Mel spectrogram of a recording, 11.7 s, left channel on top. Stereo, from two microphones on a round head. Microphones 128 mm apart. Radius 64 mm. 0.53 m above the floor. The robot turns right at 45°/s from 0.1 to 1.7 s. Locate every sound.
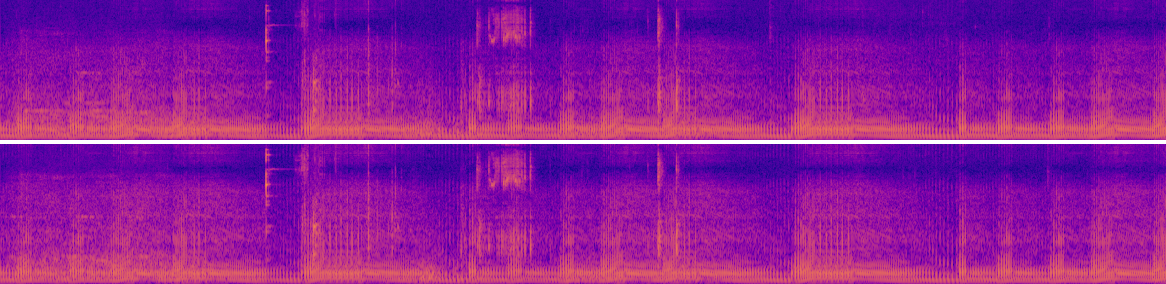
0.0 s a motorcycle: 110° right; by 11.7 s 40° right
2.6 s footsteps: 25° right (ahead or behind); by 4.7 s 35° right (ahead or behind)
4.8 s a squeak: 20° right (ahead or behind)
